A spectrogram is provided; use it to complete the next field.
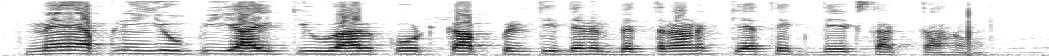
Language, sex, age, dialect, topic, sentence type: Hindi, female, 18-24, Awadhi Bundeli, banking, question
